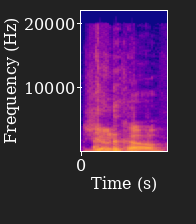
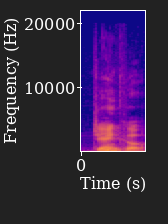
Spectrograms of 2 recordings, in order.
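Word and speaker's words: JNCO: Junko. Remember Junko? Janko. Yeah. Did I say it wrong? Yeah. Janko.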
